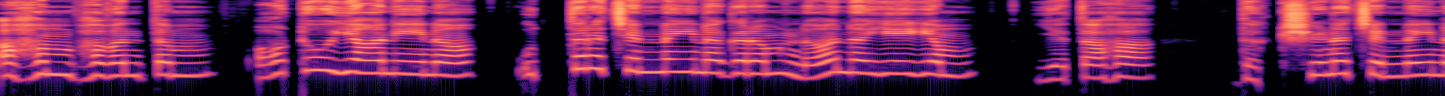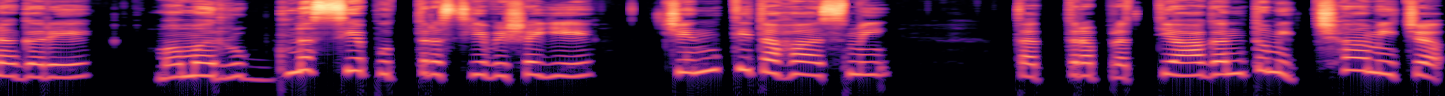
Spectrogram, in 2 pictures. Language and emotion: Sanskrit, sad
